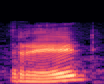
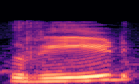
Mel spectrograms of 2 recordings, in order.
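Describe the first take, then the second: First: "read" with a short e, like "red"; past-tense pronunciation. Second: "read" with a long ee, like "reed"; present-tense pronunciation. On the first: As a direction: say "read" to rhyme with "bed". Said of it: "The past form". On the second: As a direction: say "read" to rhyme with "need". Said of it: "They are the base form or the present form". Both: Shown as a demonstration.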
